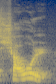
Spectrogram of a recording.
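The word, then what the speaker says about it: שאול: Su correcta pronunciación, la pronunciación original es Shaul, igual que el nombre del primer rey de Israel, Saúl.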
